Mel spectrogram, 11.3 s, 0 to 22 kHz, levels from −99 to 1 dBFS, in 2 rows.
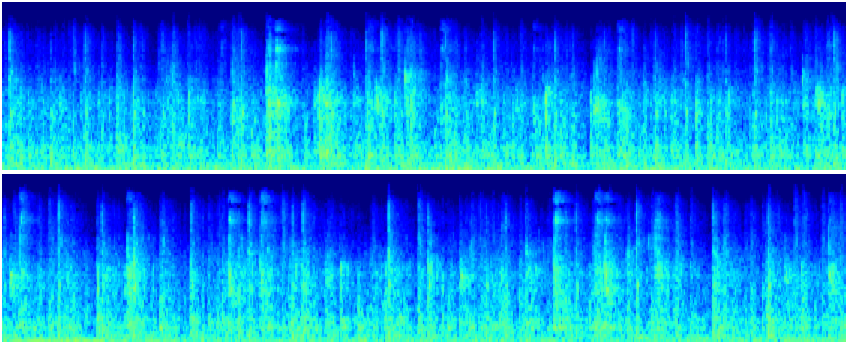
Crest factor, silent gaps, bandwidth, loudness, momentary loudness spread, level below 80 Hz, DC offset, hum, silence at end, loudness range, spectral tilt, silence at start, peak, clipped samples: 24 dB; none; 16 kHz; -48 LUFS; 4 LU; -58 dBFS; under 0.1%; none; 0 s; 1 LU; -4 dB/octave; 0 s; -26 dBFS; under 0.1%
